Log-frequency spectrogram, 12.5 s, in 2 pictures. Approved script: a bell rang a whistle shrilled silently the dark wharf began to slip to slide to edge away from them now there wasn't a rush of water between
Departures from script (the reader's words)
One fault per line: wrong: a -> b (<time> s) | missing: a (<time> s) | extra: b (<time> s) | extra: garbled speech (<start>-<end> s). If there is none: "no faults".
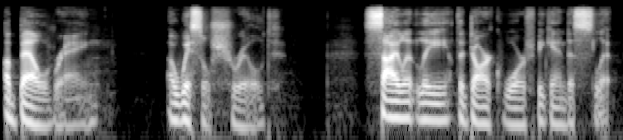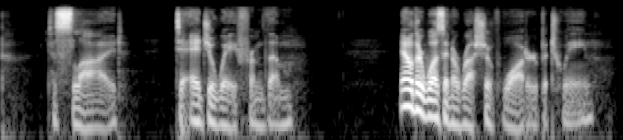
no faults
